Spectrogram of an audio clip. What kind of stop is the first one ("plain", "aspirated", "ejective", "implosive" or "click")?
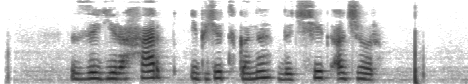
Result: plain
